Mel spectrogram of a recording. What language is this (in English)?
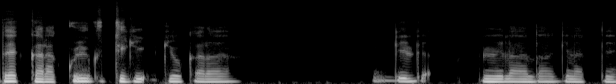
Maba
